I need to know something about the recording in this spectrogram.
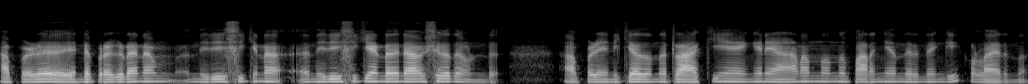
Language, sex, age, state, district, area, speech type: Malayalam, male, 18-30, Kerala, Thiruvananthapuram, urban, spontaneous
